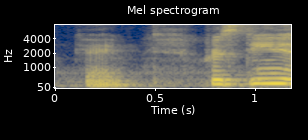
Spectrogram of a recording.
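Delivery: ordinary delivery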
